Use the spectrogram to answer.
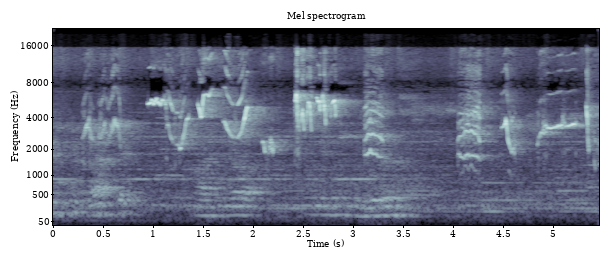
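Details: Oriental magpie-robin singing ngriwik at midday, with looping whistled notes that dip and rise, crisp high chips and brief pauses, and a soft low hum throughout.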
